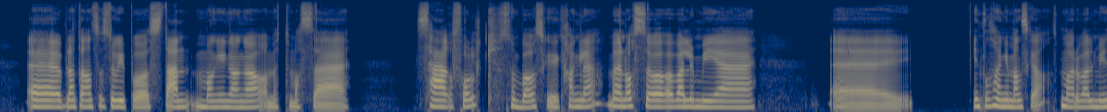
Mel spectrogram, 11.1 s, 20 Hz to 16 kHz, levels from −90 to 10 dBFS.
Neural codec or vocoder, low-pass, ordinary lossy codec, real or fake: none; 14.4 kHz; none; real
